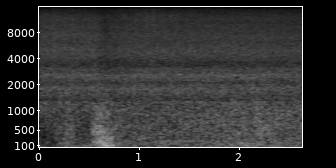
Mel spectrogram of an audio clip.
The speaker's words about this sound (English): there are literally blocks of ice falling into the ocean. This is called calving. If you're listening to this podcast through headphones, you'll be able to hear it better because it's a low, subtle rumble in the recording.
